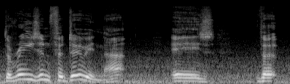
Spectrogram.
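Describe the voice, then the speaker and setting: A man in a moving car chats casually, giving practical directions to anglers as a boat skipper's guide. His mellow voice sits on the high side, swings widely in pitch and moves slowly, with car and road noise behind.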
